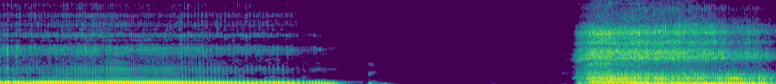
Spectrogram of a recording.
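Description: An adult man imitates loud snoring: a long, rattling, voiced inward-like snore, a pause, then another.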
